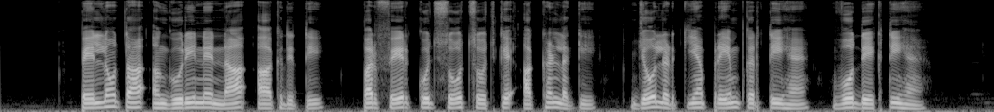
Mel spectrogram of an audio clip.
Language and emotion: Punjabi, neutral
